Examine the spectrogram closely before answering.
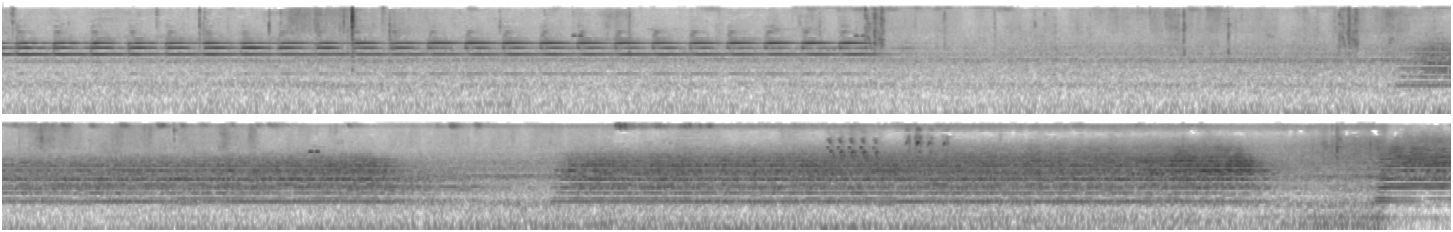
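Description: A distant train horn chord is held for the first several seconds. From about halfway, the approaching diesel freight locomotive's air horn blows two long blasts, then a short one and another starting near the end, louder as it nears. A steady low rumble of the train runs underneath.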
